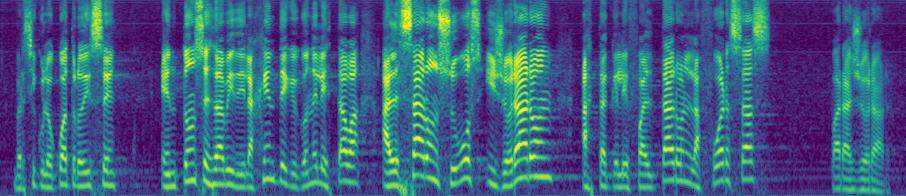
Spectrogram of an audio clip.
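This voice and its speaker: A man's voice: fairly high pitch, very animated, measured pace. Impassioned Argentine preacher man. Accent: Argentine Spanish. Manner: impassioned, swings from hushed to loud and pleading. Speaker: pastor. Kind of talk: sermon. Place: church hall. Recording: echoey church hall.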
